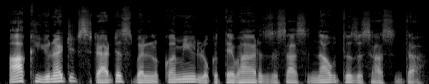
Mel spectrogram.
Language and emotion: Kashmiri, neutral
